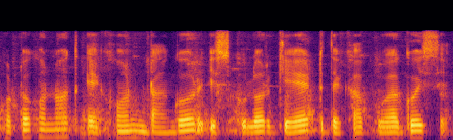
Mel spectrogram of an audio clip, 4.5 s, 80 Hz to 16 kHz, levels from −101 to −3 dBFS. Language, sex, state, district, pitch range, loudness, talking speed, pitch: Assamese, male, Assam, Sonitpur, 120-130 Hz, -17 LUFS, 130 wpm, 125 Hz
